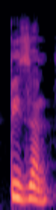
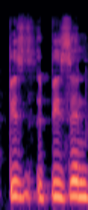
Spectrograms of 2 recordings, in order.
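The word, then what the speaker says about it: pidgin: पिजन, पिजन की इसमें D silent है, तो इसको पिजन के नाम से जाना गया क्योंकि ये काफ़ी सारी लैंग्वेजेस का मिक्सर था।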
